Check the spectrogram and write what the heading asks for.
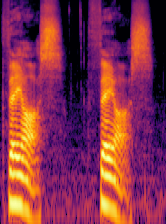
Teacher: The second accent is a grave, which means originally the pitch went down.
